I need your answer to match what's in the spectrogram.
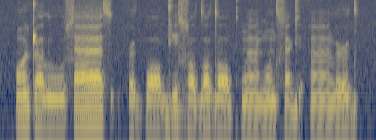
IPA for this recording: ɔ̃ ʈ ʌ l uː ɬ æː s ṵ h ə˞ d p ɔː ɡ i ɮ ɔ d ɔ d ɔː kʷʰ æ̃ː ɡ ɔ̃ d ɬ æ ɡ ɪ h æ̃ː l ə˞ d

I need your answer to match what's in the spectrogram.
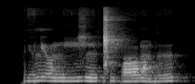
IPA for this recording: ɾʲ ɔ̤ lʲ oː ŋ iː ɣ ĩ ǁ i b ɔː β ɔ̃ b ɯ

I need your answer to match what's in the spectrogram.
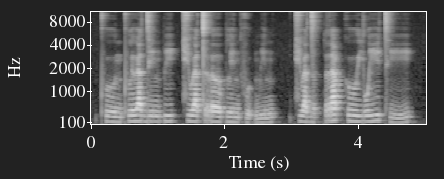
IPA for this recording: pʰ uː˨˩ n pʰ l ɯ˥˩ a̯ d i˧ n p iː˦˥ k̚ t͡ɕ u˦˥ a̯ t r ɤː˧ p l i˧ n f u˨˩ ʔ m i˦˥ n | t͡ɕ u˧ a̯ d a˨˩ t̚ p r a˥˩ p̚ h uː˧ j w iː˥˩ tʰ iː˩˦

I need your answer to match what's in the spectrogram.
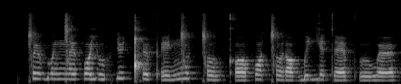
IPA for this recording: ǀ ø ɡʷ ɛ ŋ͡ǀ ɛ f ɔ j u f ɗ y ǃʰ ø pʼ e ŋ͡ǀ u ǀ o v kʼ ɔ f ɔ ǀ o ɾ ɔ ɡ͡b ə ɟ ɛ t ɛ pʼ u w œ

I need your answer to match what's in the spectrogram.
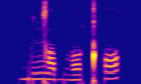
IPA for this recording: b u ŋ͡ǀ ɒ bʱ ɔ ǃʰ ɔ

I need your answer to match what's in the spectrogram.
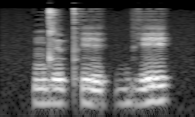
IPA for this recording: n d ø pʰ ɪ | bʱ e

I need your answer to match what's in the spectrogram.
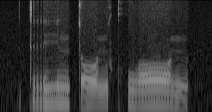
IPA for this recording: t r i˥˩ n t o˩˦ n kʰ w o˥˩ n

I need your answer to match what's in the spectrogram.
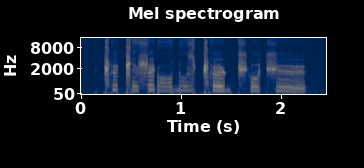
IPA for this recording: ǁʰ ø ǁ ɛ̤ ʂ ɛ ɽ ɔ̤ ɗ o̤ z ǁʰ œ ɖ t͡ʃʼ o t͡ʃ ø

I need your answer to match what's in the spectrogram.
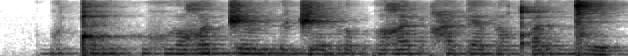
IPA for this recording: ɡʷ ɛ ǃ œ r kʷʰ e xʷ j ɔ ʁ œ b d͡ʒ ɛ ɹ r ɵ d͡ʒ ɛ r ɔ b ɡʷ æ ʁ æ b qʰ ɛ t æ b œ w qʼ ɵ r ŋ͡ǀ e

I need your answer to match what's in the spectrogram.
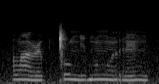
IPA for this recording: lˠ ã˧˩ ɭ ɘ˩˧˩ p ǀ u˧˩ ŋ i˧ b ũ˧ ŋ ũ˩˧ r ẽ˩˧˩ ŋ

